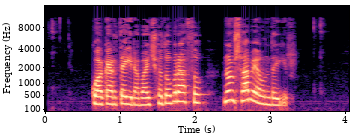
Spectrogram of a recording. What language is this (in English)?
Galician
